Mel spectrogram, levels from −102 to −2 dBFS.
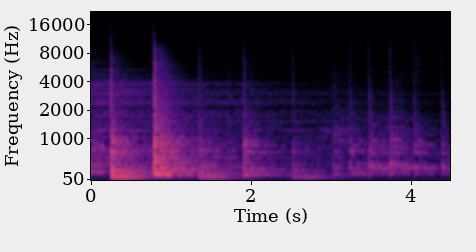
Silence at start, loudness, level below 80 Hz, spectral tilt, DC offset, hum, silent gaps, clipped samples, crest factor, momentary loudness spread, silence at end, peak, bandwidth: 0 s; -47 LUFS; -88 dBFS; -6 dB/octave; under 0.1%; none; none; under 0.1%; 28 dB; 21 LU; 0 s; -20 dBFS; 12.5 kHz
